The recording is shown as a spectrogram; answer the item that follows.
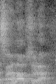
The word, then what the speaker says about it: Psilopsida: जिस तरह नाम में ये पी साइलेंट है, मैंने इस पर भी स्टार लगा दिया। सो नाम यहां से स्टार्ट होगा, नेम द साइलोप्सिडा, तो यहाँ पे टी है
